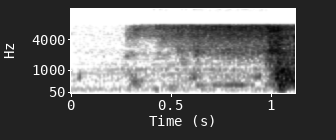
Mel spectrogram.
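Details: The speaker's own mechanical ventilator, running during his podcast: a rising airy hiss as it delivers a breath; mechanical ventilator breath cycle.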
